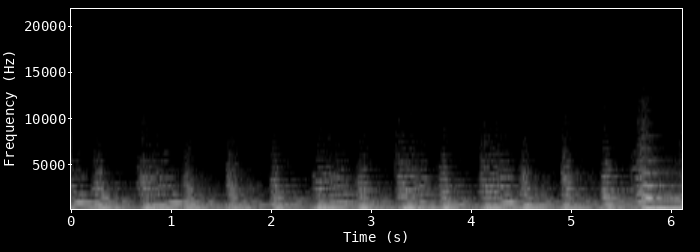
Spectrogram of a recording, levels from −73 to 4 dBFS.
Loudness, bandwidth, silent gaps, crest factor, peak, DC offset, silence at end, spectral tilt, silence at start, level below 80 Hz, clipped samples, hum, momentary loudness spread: -32 LUFS; 10 kHz; none; 18 dB; -12 dBFS; under 0.1%; 0 s; -7.5 dB/octave; 0 s; -40 dBFS; under 0.1%; none; 8 LU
